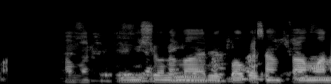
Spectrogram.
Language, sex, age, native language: Icelandic, male, 18-19, Icelandic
